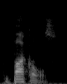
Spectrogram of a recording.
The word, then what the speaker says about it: Buchholz: How do you pronounce it? Buchholz.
